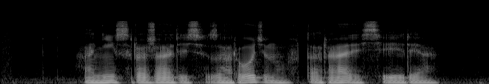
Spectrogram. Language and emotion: Russian, neutral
